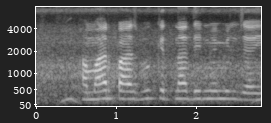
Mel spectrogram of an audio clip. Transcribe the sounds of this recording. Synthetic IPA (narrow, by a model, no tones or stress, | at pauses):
hɐmaːɾpaːs̬bukːɪt̪nad̪ɪnmẽmɪld͡ʒaːi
